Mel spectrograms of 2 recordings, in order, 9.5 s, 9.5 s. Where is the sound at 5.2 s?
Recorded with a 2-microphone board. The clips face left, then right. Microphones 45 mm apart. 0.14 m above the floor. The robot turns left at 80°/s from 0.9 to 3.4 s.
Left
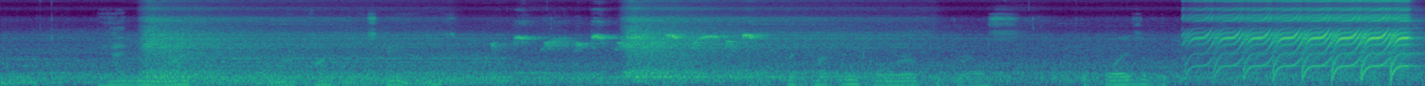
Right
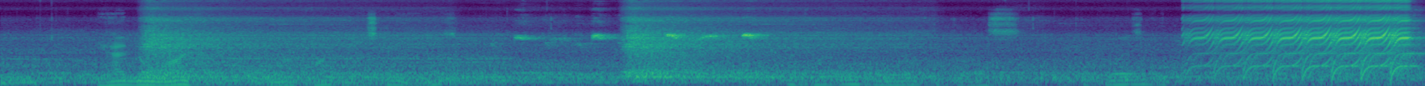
30° left (ahead or behind), 2 m.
